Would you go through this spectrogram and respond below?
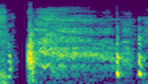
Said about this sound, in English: You notice how she's always coughing in the room? She's like, excuse me. Oh, my God. Oh, cough toot. Oh, excuse me. Excuse me. I had another coughing. Oh, these allergies.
